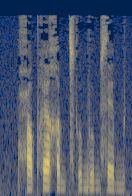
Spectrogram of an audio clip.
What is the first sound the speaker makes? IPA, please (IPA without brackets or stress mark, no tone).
ħ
